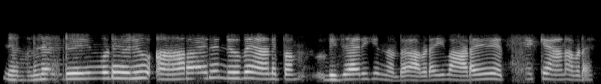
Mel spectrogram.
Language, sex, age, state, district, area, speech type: Malayalam, female, 18-30, Kerala, Pathanamthitta, rural, conversation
